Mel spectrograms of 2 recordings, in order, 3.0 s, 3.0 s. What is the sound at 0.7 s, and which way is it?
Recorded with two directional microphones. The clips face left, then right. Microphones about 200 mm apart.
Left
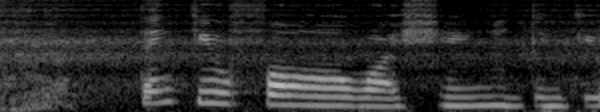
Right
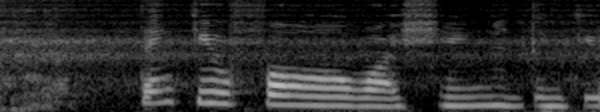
Speech, 5° right (ahead or behind).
